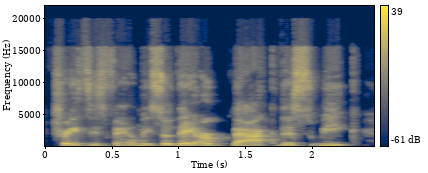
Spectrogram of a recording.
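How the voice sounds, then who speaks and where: A woman with a high voice hosts a casual live stream. She is chatty and enthusiastic, talking informally to viewers and guests. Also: fairly even intonation, moderate pace, vocal fry, sharp tone. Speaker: show host.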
